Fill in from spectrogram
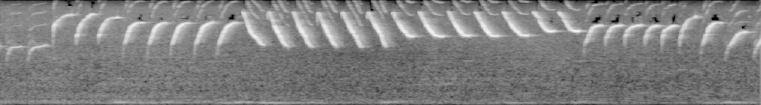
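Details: Gloster canary delivering a continuous run of rapid swept whistles, rising and falling in pitch, with a few lower notes at the start.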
